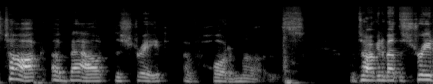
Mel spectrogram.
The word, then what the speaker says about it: Hormuz: Um, but the straight of Hormuz Hormuz I think is the correct pronunciation.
